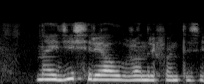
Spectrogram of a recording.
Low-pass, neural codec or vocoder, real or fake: 7.2 kHz; none; real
